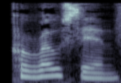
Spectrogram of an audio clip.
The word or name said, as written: corrosivity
